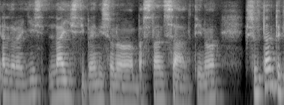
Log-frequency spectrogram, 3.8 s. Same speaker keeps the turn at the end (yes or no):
yes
